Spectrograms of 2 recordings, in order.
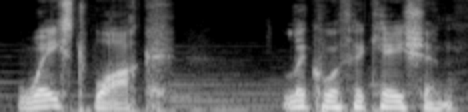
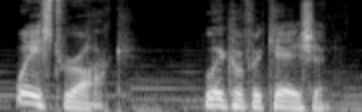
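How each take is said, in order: First: The middle word starts with a W sound. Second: The middle word starts with an R sound. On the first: The speaker calls it wrong. "I keep tripping and saying waste walk liquefaction" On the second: The speaker calls it right. "it should be an R, it shouldn't be a W"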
